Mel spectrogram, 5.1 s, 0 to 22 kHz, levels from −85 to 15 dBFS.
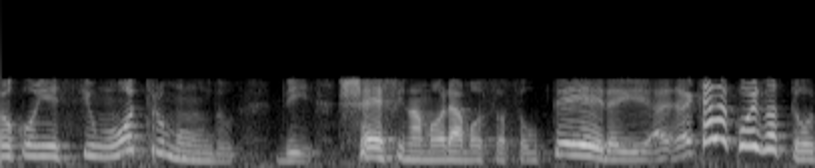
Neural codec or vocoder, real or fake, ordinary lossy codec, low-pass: none; real; none; 3.6 kHz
